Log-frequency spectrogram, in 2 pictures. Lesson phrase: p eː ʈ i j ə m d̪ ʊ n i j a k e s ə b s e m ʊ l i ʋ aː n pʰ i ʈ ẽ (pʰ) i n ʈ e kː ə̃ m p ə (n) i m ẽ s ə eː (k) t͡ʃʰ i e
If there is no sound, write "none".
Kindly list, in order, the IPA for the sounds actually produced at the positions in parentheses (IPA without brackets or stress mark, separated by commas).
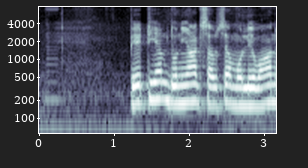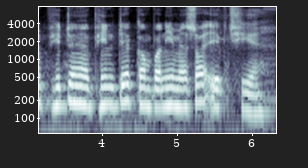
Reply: pʰ, n, k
